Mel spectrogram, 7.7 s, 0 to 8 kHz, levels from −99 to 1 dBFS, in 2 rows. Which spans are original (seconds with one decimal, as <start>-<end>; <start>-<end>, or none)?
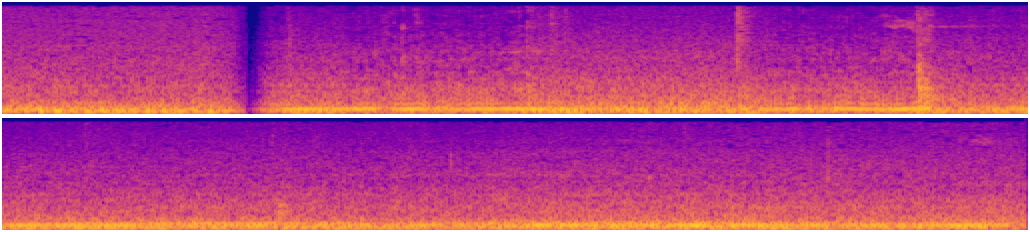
0.0-1.3; 2.0-2.9; 3.5-7.7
